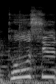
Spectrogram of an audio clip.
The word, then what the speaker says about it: 踏襲: 読むだこれちょっと調べるねんねえこれ踏襲って読むらしいですえっとねーそれまで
